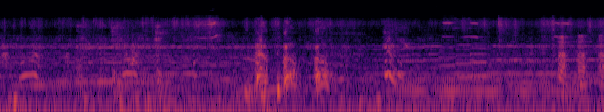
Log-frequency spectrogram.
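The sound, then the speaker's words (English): An old dog barks and whimpers excitedly in a string of short, high yips and whines as he is reunited with his best friend, bursting out loudest near the middle, with indistinct voices murmuring underneath. “He was a puppy again, reunited with his best friend.”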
